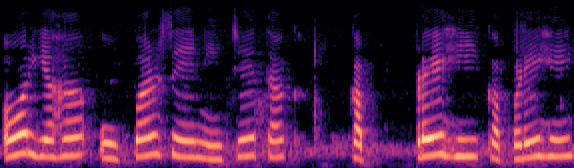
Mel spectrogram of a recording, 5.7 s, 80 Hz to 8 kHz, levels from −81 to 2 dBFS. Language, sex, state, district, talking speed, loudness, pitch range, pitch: Hindi, female, Madhya Pradesh, Dhar, 115 wpm, -15 LUFS, 280-330 Hz, 295 Hz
